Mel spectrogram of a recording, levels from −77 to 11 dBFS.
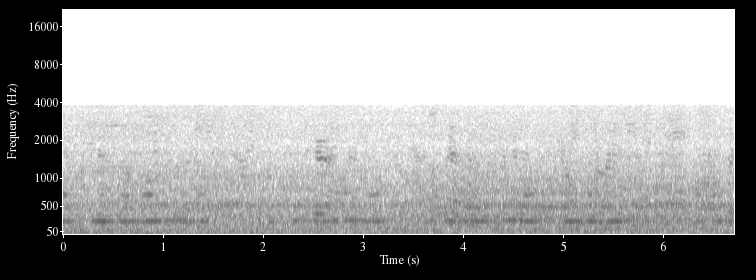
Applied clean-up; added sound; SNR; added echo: none; Vehicle; -2 dB; reverberation time 0.9 s.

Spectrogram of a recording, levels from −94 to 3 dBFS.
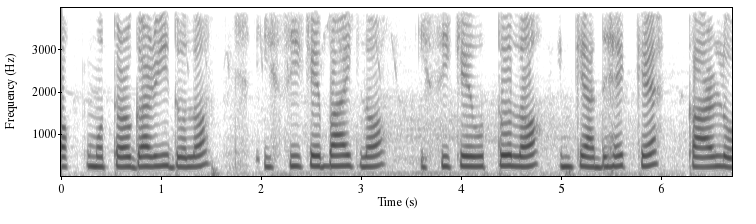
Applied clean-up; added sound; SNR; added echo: none; none; none; none.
